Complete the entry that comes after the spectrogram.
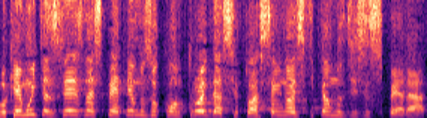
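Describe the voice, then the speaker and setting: A man is speaking. His pace is very fast. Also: dry, close sound with no echo. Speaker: pastor. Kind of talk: sermon. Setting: church.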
